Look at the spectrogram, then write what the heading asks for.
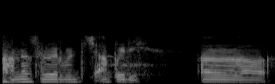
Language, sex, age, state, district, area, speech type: Kashmiri, male, 18-30, Jammu and Kashmir, Srinagar, urban, conversation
